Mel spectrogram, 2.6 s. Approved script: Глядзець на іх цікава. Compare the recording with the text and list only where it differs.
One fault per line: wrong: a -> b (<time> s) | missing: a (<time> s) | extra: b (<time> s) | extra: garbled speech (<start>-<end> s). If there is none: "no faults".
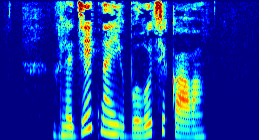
extra: было (1.3 s)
